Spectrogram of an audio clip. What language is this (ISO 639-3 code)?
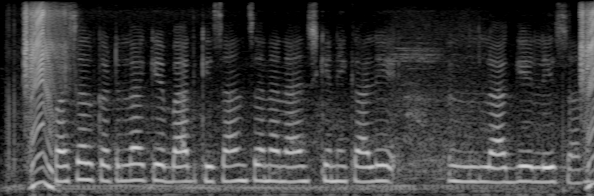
bho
